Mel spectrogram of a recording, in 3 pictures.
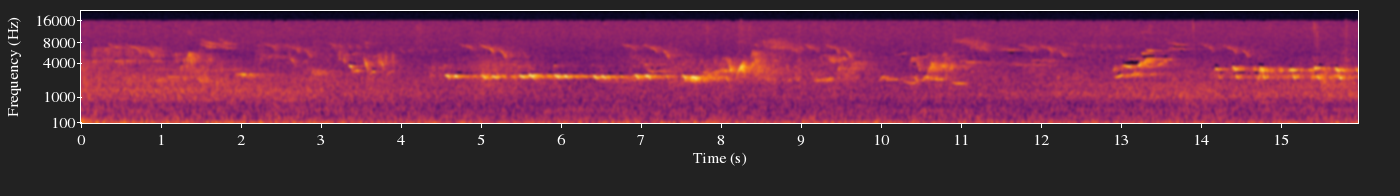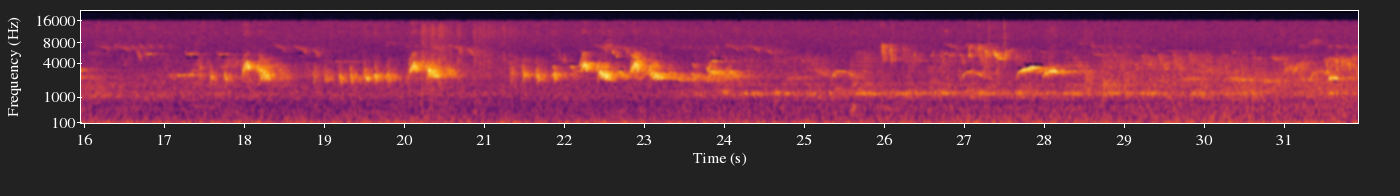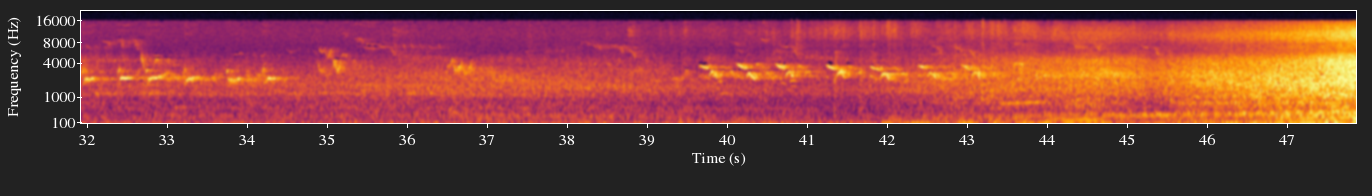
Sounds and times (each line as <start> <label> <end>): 0.0 Birds 47.8
27.3 Cars 47.8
